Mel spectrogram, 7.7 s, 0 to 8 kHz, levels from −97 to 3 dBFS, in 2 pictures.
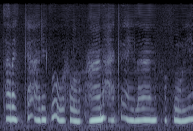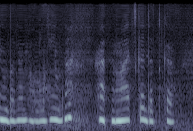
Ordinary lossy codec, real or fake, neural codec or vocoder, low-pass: none; fake; codec, 16 kHz, 0.7 kbps, FocalCodec; 7.2 kHz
